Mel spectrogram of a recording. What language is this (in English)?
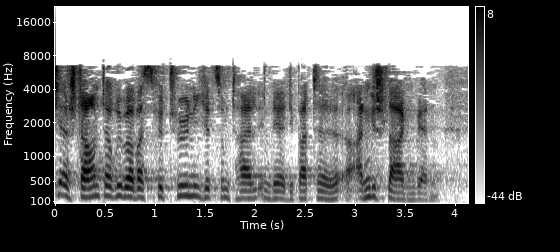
German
